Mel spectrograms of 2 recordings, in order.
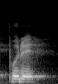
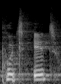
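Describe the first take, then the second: First: The T is a soft D-like sound. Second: The T is a clear, separate T sound. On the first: "We have that T reducing to almost that D sound" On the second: "Instead of put it"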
